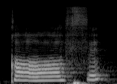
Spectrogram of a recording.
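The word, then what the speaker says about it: قاف: It's qaf. It's like a Q, but also pronounced in the back of the throat. So it's qa, qaf, qaf, kaf, just like a regular K, kaf, lam, lam.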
